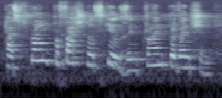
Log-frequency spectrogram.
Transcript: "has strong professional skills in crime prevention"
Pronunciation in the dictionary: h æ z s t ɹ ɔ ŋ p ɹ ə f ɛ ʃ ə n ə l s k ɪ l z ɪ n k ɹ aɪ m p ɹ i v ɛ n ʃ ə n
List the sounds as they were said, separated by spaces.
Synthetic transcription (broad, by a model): h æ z s t ɹ ɔ ŋ p ɹ ə f ɛ ʃ ə n ə l s k ɪ l z ɪ n k ɹ aɪ m p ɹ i v ɛ n ʃ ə n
